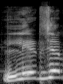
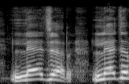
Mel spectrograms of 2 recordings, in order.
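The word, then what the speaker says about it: ledger: नहीं पढ़ेंगे, ये पढ़ेंगे एज, यानी डी को साइलेंट कर दिया, एज मतलब किनारा। ये देखिए हेडजे नहीं, हैज मतलब झाड़ी। ये देखिए लेडजर नहीं, लेजर मतलब बही खाता।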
